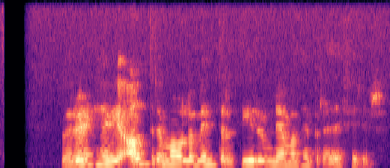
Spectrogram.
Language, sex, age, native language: Icelandic, female, 60-69, Icelandic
